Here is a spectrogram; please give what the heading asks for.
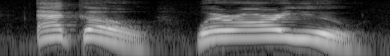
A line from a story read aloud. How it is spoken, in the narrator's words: Rory called out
